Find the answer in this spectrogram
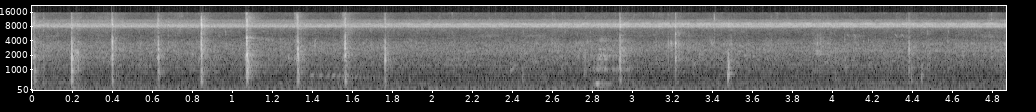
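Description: Knife chopping on a board: quick sharp taps about five a second for the first two seconds, then a few scattered taps. A steady high insect drone runs underneath.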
